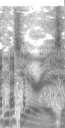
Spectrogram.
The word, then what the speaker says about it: Gutierrez: Melanie, my last name is Gutierrez, right? And it's Gutierrez, and it gets butchered all the time.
